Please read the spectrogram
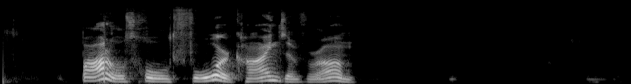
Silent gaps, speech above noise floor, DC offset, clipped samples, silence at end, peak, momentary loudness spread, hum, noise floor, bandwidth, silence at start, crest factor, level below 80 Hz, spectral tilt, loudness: none; 67 dB; under 0.1%; under 0.1%; 2.8 s; -2 dBFS; 11 LU; none; -87 dBFS; 15 kHz; 0.85 s; 22 dB; -68 dBFS; -5.5 dB/octave; -21 LUFS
